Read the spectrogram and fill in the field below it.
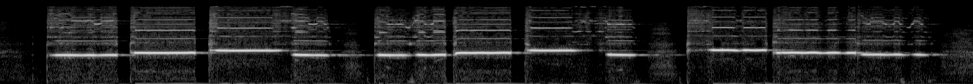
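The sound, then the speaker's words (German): A replica bone flute, modeled on a reindeer shinbone and made by archaeotechnician Wulf Hein, plays a slow melody of breathy, high whistling tones, each note held briefly with short pauses between, stepping up and down in pitch, with no talking. “Die ist nachgebildet aus einem Rentier, Schienbein.”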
